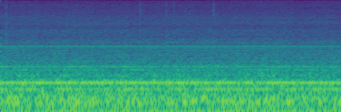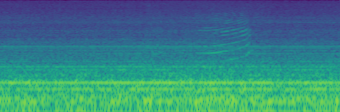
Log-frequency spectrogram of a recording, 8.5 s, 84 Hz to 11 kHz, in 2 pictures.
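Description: Steady cabin drone of a Boeing 737-700's CFM56 turbofan engines, a loud even hum with a constant tone that neither rises nor falls. A short high-pitched sound cuts in briefly about seven seconds in.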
